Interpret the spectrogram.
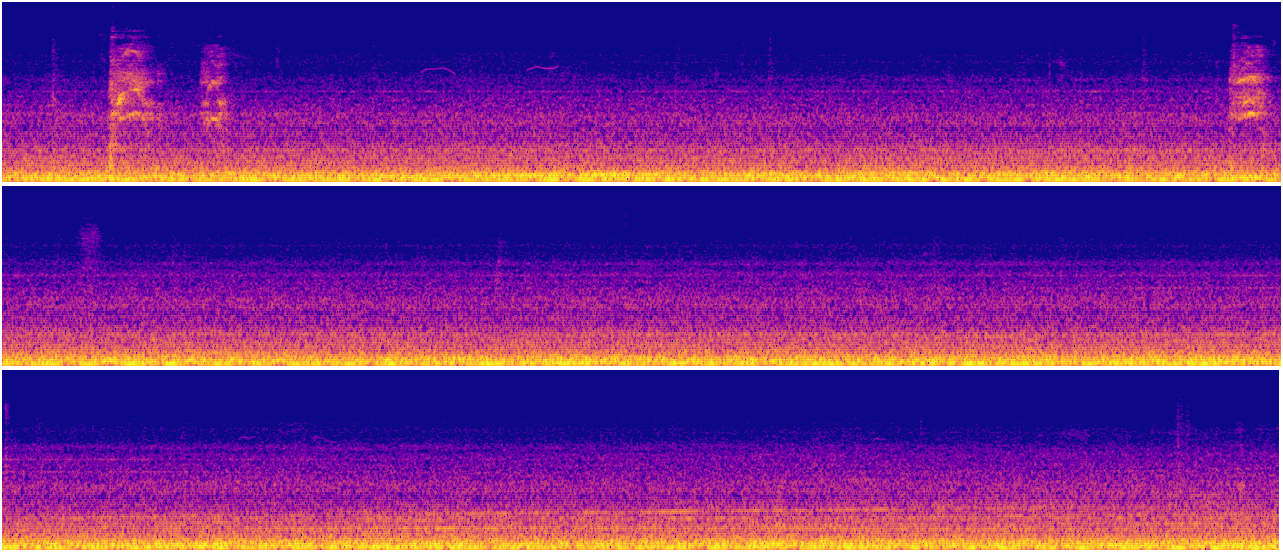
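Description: Tohoku Shinkansen Yamabiko train running, with a steady low rumble throughout. From about two-thirds of the way in, a faint whine slowly rises in pitch as the train speeds up.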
